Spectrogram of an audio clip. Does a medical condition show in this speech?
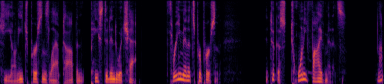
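No.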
